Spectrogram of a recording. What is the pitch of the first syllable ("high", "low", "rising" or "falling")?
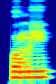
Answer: high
